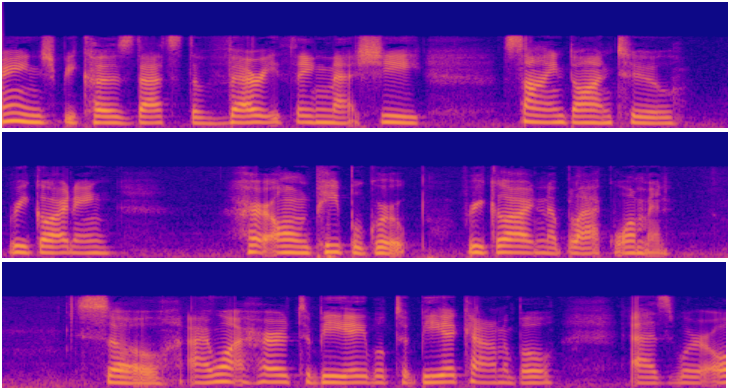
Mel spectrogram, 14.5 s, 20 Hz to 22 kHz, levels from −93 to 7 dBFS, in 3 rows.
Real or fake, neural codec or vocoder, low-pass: real; none; 7.2 kHz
